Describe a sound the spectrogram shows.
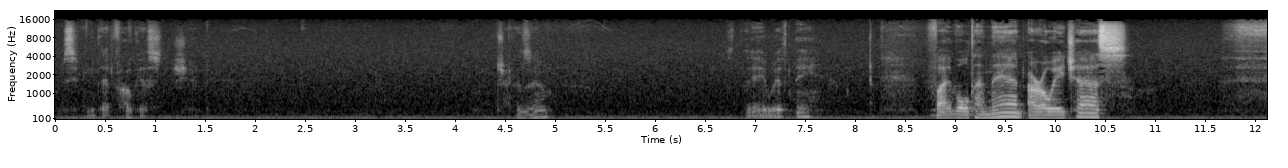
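Hands handle a small electric motor, its wires rustling and clicking softly.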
